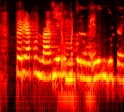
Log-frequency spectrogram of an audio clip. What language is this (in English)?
Marathi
